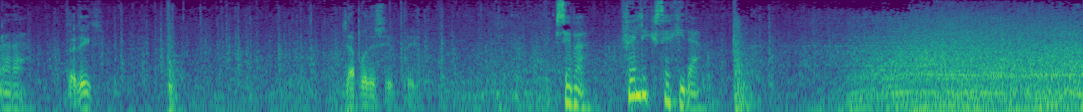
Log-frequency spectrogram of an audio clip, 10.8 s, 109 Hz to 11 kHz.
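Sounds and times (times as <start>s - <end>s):
Guardia Civil police car engines pulling away in fog near a forest: 0.0s - 10.8s
speech: 0.1s - 1.2s, 3.4s - 4.3s, 5.6s - 7.3s.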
